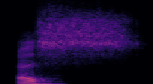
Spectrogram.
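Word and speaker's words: ش: Nah, maka huruf shin pengucapannya harus dialirkan nafasnya karena dia hams. Ada huruf shin ya. Dan juga harus dialirkan apa? Dialirkan atau dialirkan suaranya karena dia rikhwah. Ash, ash, asy, asy, asyu.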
